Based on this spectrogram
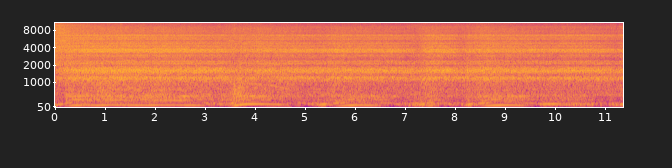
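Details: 1998 Ford Contour SVT petrol engine revved up and down: loud, rough, hissing grind from a worn idler pulley bearing. Finding: idler pulley grinding.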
